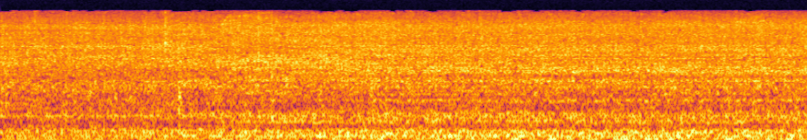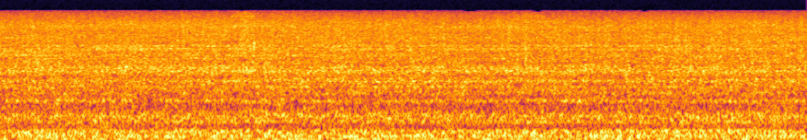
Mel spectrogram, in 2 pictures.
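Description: Tyres rumble over a dirt road.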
